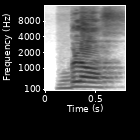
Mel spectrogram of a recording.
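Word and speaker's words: blanc: Blon. Blon. Eu também não vou pronunciar o C, certo? principalmente quando ele está ligado aqui a uma nasal, né, blon, certo? Onde ele está ligado a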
